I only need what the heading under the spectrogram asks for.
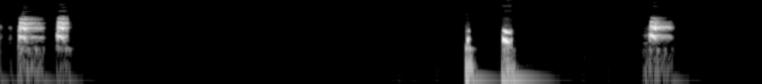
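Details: Common moorhen (Gallinula chloropus), recorded as a lure call, gives short, harsh clucking notes, mostly in quick pairs, spaced by pauses of a second or more; otherwise quiet.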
